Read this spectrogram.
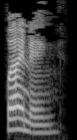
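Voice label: "wining", British English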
